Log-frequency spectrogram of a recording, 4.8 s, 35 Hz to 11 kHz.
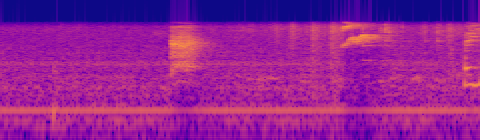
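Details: Pet male cockatoo, a talker that sometimes nips too hard and imitates being told to stop, utters short harsh, raspy vocal bursts at about 1.7, 3.4 and 4.8 seconds over a steady low indoor hum.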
